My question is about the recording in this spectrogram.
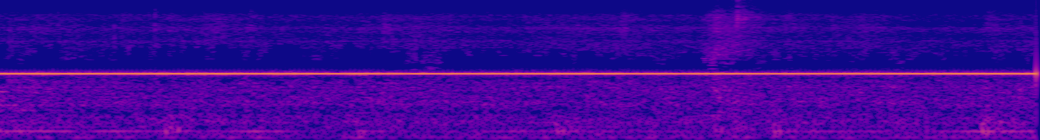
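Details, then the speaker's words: Prevost bus (Marathon conversion) brake warning buzzer: steady high-pitched tone as brake pedal is stepped and held during air pressure test; cause unconfirmed. "step and hold the brake pedal down [Music] and that's your alarm thing going off"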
